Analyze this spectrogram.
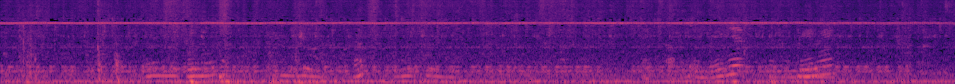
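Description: A young woman speaks softly and playfully up close.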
